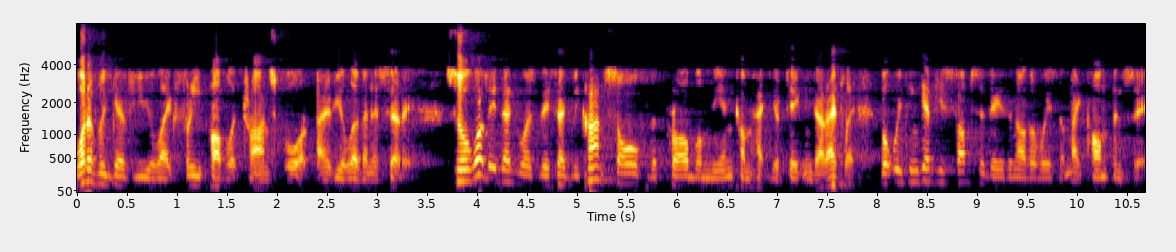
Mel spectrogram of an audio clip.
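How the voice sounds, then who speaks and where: A man with a Scottish accent talks at a fairly quick pace. His loudness swings widely. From Scotland. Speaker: economist and author. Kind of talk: interview. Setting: radio show.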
